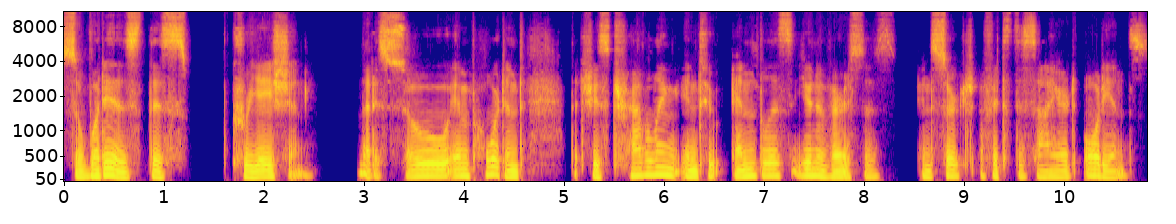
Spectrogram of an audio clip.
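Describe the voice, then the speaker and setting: A man's medium-pitched, dark, mellow voice at a very slow pace, fairly even in intonation, in a dry, close sound with no echo and a quiet background. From Denmark. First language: Danish. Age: 20s. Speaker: video essayist. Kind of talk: video essay narration. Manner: casual, conversational.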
